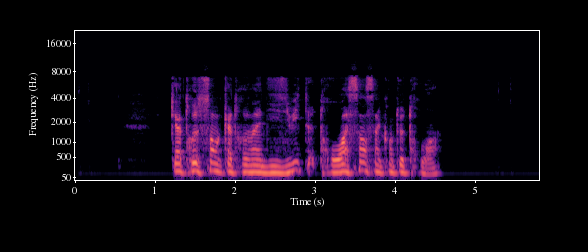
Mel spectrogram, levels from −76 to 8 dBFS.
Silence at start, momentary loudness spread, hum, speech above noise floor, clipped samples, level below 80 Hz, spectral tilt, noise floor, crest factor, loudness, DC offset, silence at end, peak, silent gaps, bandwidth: 1.2 s; 12 LU; none; 51 dB; under 0.1%; -64 dBFS; -5.5 dB/octave; -72 dBFS; 20 dB; -21 LUFS; under 0.1%; 1.25 s; -4 dBFS; none; 7.6 kHz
